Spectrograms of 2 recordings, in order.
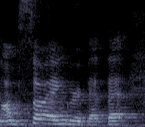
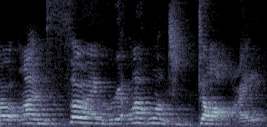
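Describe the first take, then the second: First: Said in the usual way. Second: A touch of angry Jonah, louder; lightly voiced sulking prophet, slowing at the end. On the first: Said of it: "he's saying". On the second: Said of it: "you see Jonah go".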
